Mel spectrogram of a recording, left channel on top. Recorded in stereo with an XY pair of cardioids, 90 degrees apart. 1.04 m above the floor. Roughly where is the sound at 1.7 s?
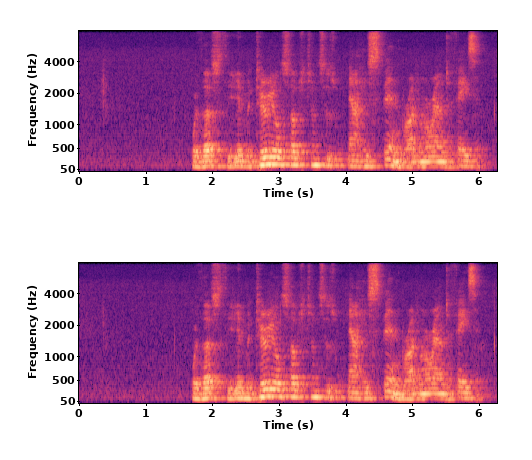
Ahead.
